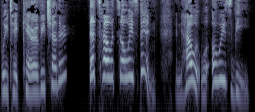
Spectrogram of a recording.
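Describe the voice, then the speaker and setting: A woman's voice: high voice, big pitch swings, moderate pace, darkish tone, no room sound, clean studio sound. A woman voicing a caring, anxious young woman in an audiobook, in an earnest, fretful manner. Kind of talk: audiobook character acting.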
